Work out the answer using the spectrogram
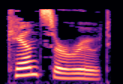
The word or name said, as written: cancerroot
